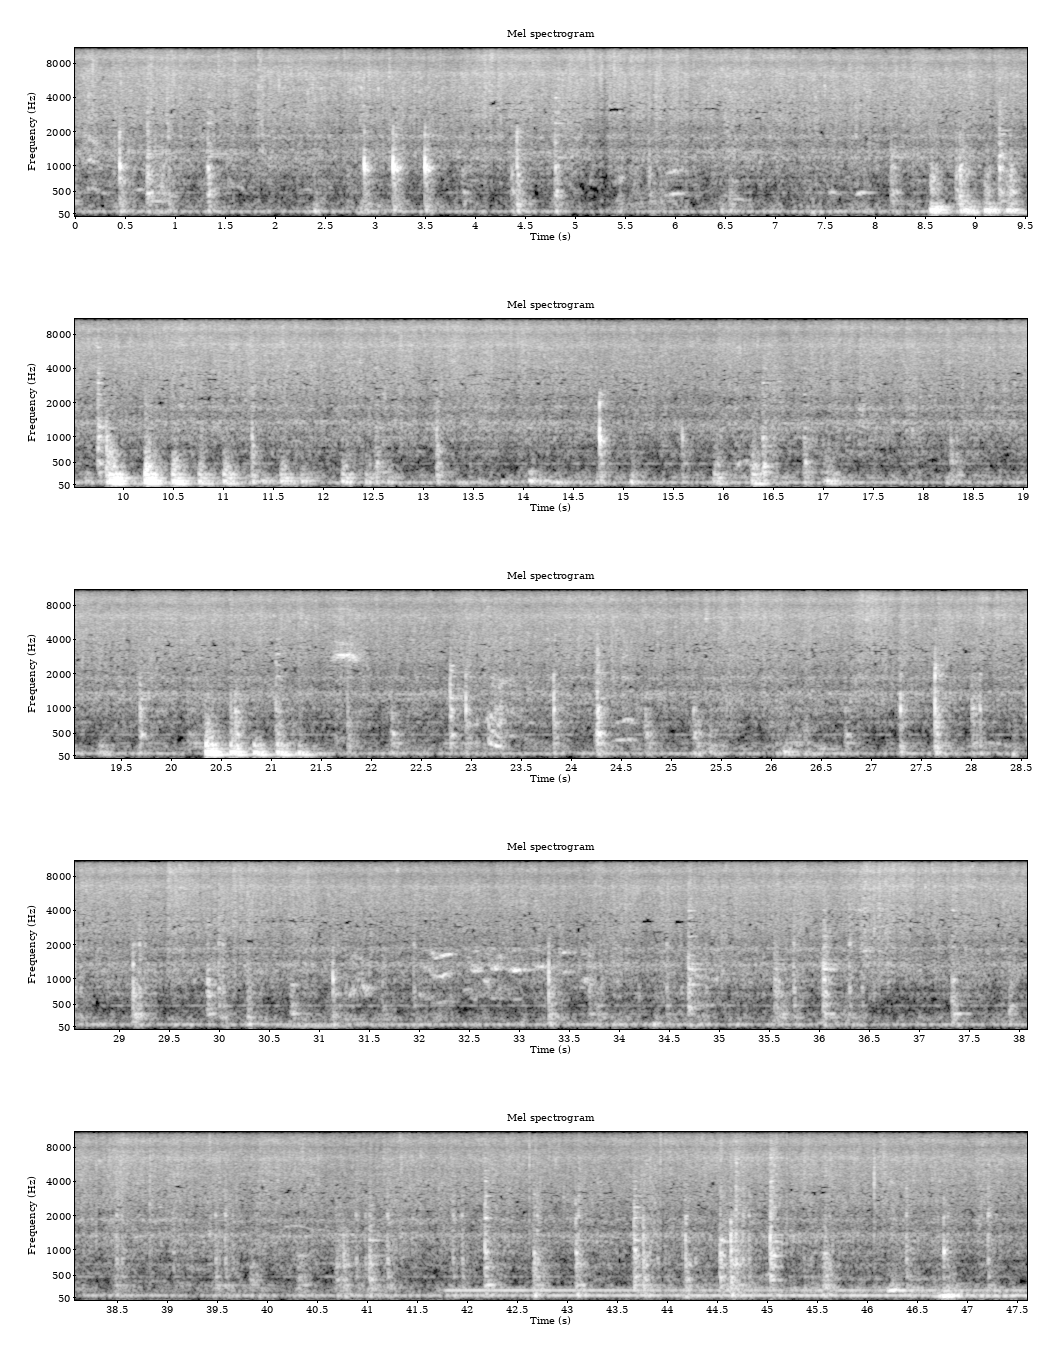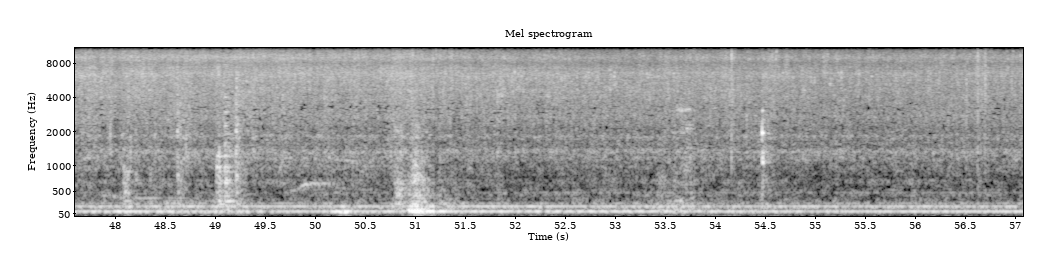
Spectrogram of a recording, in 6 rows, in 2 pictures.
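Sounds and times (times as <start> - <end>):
meat and onion sizzling in a pan: 0.0 - 57.0
wooden spatula scraping a pan: 53.4 - 53.9.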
